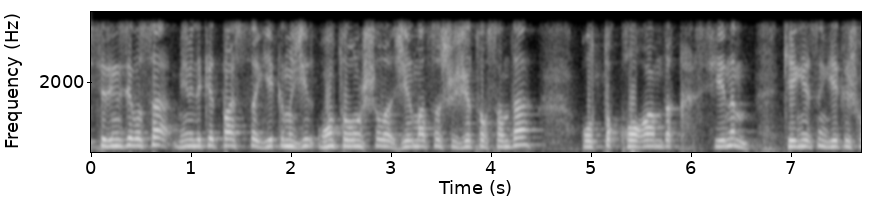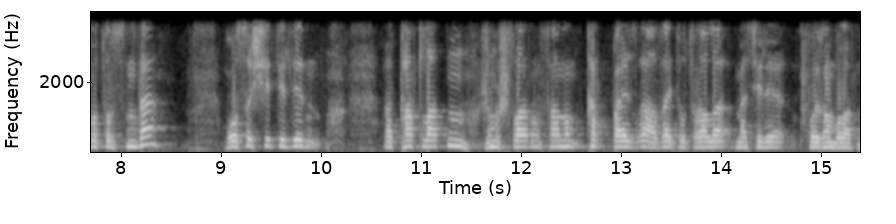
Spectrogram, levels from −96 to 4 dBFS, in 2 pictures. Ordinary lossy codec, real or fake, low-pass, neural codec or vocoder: none; real; 3.6 kHz; none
